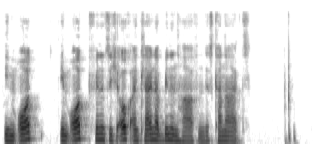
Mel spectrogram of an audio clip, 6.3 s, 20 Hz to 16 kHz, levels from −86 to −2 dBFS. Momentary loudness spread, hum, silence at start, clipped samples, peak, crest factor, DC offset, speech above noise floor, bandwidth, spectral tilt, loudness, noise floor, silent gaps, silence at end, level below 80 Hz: 15 LU; none; 0.1 s; under 0.1%; -4 dBFS; 20 dB; under 0.1%; 56 dB; 11.5 kHz; -7.5 dB/octave; -24 LUFS; -79 dBFS; none; 0.45 s; -62 dBFS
